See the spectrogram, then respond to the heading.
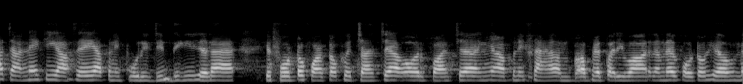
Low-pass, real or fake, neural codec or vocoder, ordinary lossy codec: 7.2 kHz; fake; codec, 32 kHz, 1.9 kbps, SNAC; none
